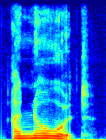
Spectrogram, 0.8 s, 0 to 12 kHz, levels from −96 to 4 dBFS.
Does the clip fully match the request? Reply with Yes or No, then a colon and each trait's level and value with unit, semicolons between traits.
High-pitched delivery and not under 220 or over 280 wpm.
Yes: high, 195 Hz; fast, 225 wpm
